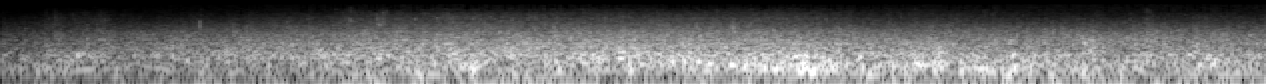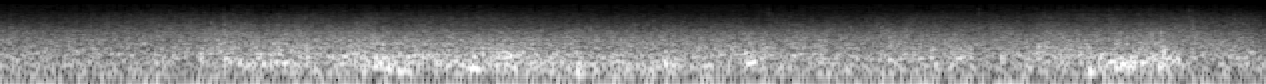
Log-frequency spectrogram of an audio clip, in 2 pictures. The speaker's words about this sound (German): Wenn man auf Loopat steht, da ist man eigentlich sprachlos, weil beeindruckt von der Landschaft. Und wir hören mal das wilde Meer bei Loopat.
